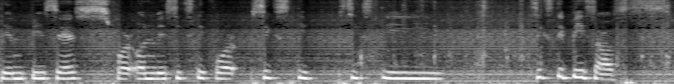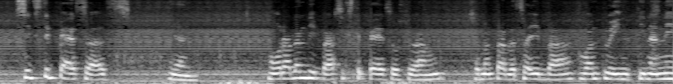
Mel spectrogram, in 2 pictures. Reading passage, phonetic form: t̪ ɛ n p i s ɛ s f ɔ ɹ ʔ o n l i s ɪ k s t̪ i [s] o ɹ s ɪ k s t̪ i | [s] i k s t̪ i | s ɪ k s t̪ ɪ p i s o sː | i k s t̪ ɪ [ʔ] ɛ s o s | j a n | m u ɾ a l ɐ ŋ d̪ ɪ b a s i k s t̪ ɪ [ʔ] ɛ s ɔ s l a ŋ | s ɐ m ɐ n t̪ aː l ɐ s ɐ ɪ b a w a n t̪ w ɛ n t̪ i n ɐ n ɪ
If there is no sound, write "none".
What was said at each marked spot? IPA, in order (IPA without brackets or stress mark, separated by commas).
f, s, p, p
